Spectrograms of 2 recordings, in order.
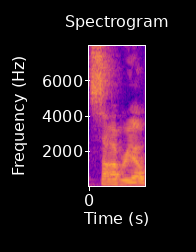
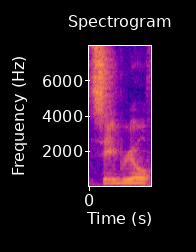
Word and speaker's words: Sabriel: but from starting with Sabriel, which I'm trying to pronounce because that is apparently how it's pronounced, but I've said Sabriel for 20 plus years probably, and so I'm trying to get it right.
